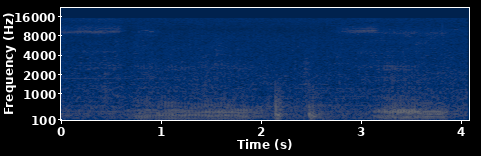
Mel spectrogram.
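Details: Tired French Bulldogs sleeping and snoring: a soft, grating low snore, then two sharp snuffling clicks, then another rough rumbling snore swelling toward the end.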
